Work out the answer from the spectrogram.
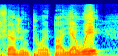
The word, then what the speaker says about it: Yahweh: Yahweh, c'est la manière dont nous avons de le prononcer. Mais les lettres hébraïques sont imprononçables.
